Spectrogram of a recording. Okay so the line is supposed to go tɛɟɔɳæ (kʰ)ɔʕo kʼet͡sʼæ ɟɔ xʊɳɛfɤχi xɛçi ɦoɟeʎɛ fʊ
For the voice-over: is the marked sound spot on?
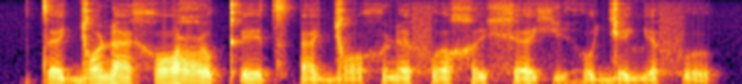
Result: no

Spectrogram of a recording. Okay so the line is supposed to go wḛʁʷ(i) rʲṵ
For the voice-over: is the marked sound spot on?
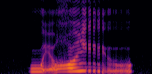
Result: yes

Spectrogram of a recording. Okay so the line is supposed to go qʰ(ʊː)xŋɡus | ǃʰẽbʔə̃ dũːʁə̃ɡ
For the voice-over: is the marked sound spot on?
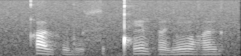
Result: no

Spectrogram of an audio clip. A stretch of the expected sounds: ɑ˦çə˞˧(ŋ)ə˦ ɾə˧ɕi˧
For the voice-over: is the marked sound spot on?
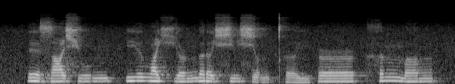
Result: yes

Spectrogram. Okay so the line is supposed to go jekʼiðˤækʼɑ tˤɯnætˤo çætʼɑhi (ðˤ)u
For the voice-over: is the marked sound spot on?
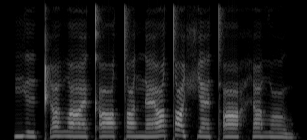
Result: yes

